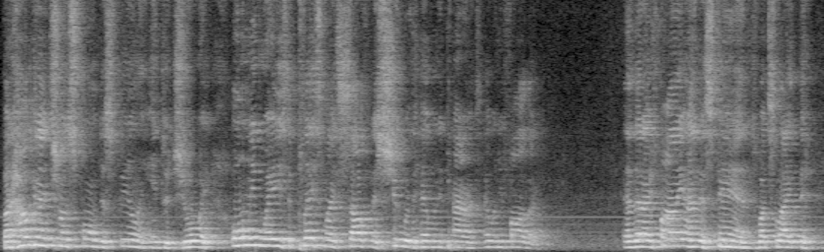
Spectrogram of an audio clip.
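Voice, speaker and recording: A middle-aged man delivers a sermon with a fairly high voice, telling stories with animation and laughing often. He restarts and repeats his words as he goes. The recording is echoey, like a large hall picked up from a distant mic. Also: normal speed, a little mellow. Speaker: pastor.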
